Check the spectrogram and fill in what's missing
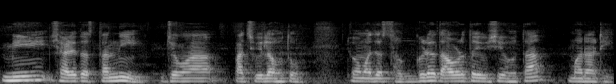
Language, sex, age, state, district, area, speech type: Marathi, male, 30-45, Maharashtra, Akola, rural, spontaneous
